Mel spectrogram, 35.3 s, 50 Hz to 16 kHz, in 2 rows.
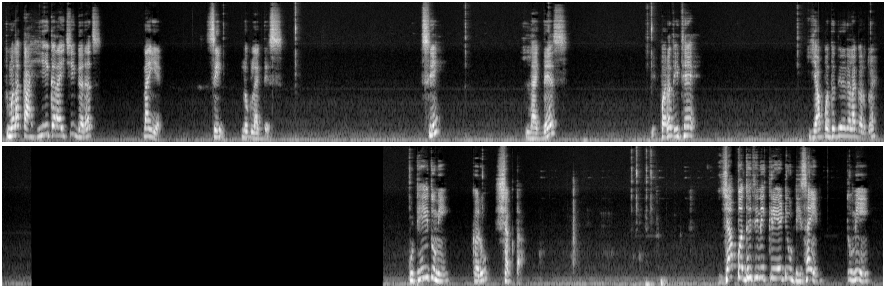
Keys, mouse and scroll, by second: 5.3-9.0 drag, 10.1-13.8 drag, 16.8-18.9 drag, 20.0-21.2 drag, 22.2-23.6 drag, 23.6-30.5 drag, 31.1 click, 31.8 scroll down 1, 33.2 click, 33.2-35.2 drag.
